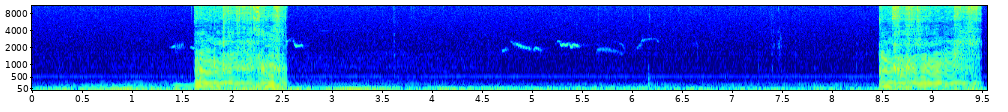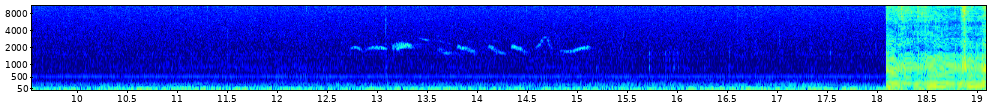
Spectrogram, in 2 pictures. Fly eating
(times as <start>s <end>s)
1.3s 2.9s, 3.5s 15.5s, 18.0s 19.0s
